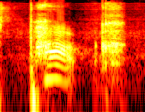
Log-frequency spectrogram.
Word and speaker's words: park: But the pronunciation in English, the R again is silent. I believe that the R in English is silent, so it's park, park.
